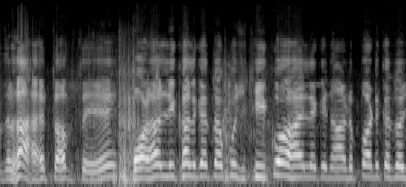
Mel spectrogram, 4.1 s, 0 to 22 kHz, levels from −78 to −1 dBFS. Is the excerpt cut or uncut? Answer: cut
